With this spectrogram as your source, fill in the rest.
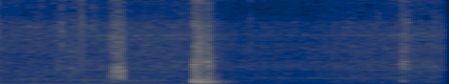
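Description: A car door thuds shut nearby.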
